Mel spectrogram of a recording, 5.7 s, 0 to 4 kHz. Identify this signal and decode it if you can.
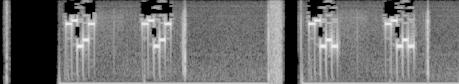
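Five-tone selective call (ZVEI), heard as quick runs of five tones, tones of about 70 ms. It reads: 89138 89138 89131 89131
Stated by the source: Five-tone ZVEI selective call 89132 received on an SDR, from the feuerwehr-orlamuende.org audio server.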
